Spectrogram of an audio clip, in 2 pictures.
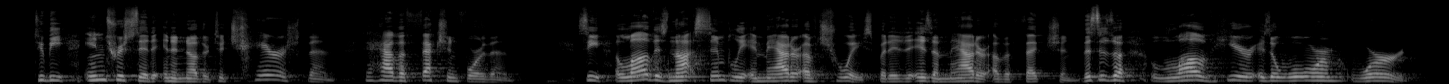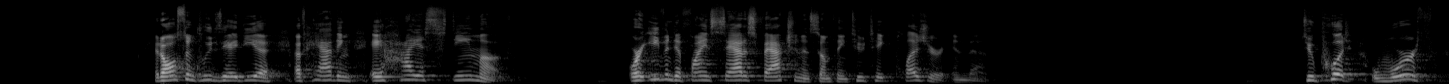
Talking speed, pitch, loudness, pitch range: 130 wpm, 170 Hz, -35 LUFS, 135-195 Hz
